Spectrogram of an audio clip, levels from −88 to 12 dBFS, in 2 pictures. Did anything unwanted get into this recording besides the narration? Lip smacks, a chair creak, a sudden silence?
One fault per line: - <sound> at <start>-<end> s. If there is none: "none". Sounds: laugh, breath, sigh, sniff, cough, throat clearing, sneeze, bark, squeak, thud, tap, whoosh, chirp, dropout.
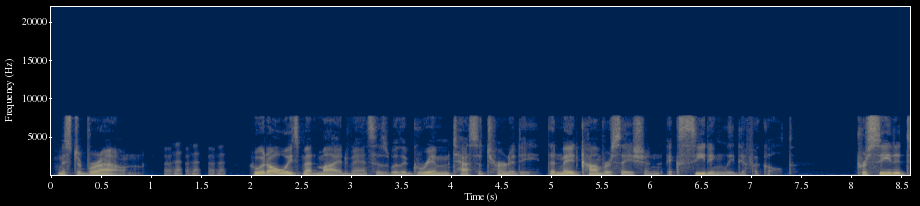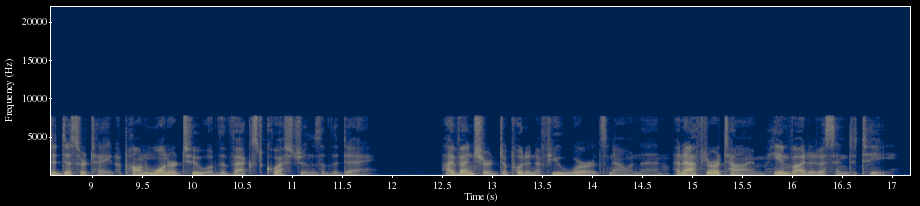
- laugh at 1.1-1.8 s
